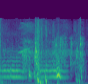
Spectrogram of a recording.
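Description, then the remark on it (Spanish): A loud buzzing fly drones steadily for under two seconds, its pitch swooping and wavering in a few short surges, used as the jingle of a news scoop ('primicia') segment with no talking. “atención de la sintonía de primicia de visto Espinosa es esta Adelante, Ahí está.”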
